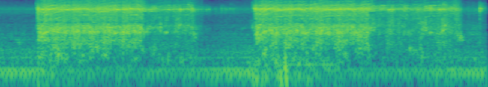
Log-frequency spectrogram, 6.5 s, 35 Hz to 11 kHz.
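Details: 1966 Buick Riviera with 425 Nailhead V8, spark plugs removed after a 12-hour ATF soak, cranked to check for binding: two fast, even starter spin bursts of about 1.5 s each with no firing; it cranks freely but will not start.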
